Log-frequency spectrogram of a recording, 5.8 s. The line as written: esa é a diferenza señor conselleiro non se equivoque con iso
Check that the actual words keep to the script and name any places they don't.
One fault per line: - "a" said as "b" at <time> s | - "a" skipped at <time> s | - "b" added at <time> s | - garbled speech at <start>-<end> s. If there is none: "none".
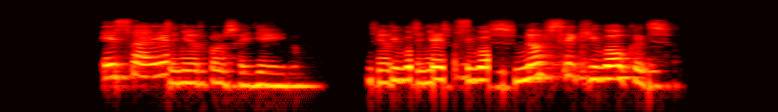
- "a diferenza" skipped at 1.2 s
- garbled speech at 2.8-3.9 s
- "con" skipped at 4.8 s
